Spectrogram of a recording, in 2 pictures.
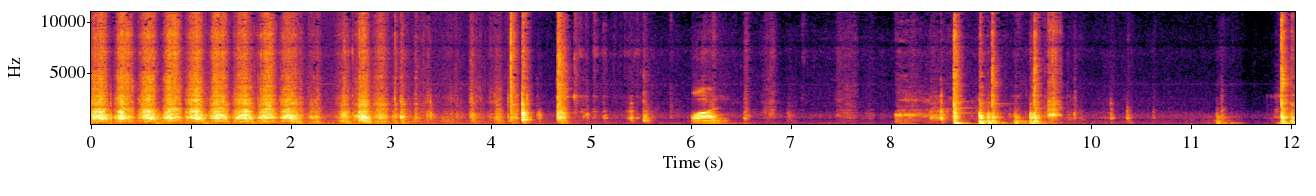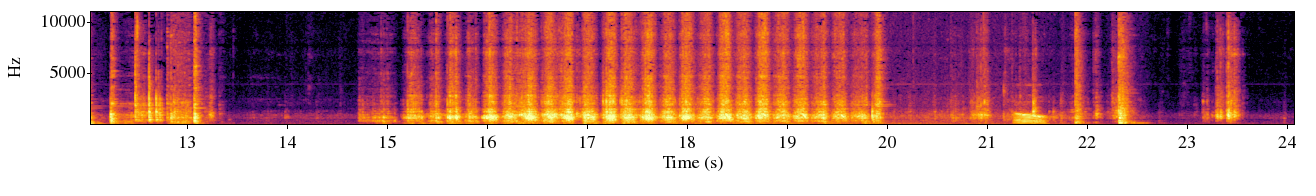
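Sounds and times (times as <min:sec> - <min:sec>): hand saw cutting tube: 0:00.0 - 0:04.2, 0:14.7 - 0:20.0.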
